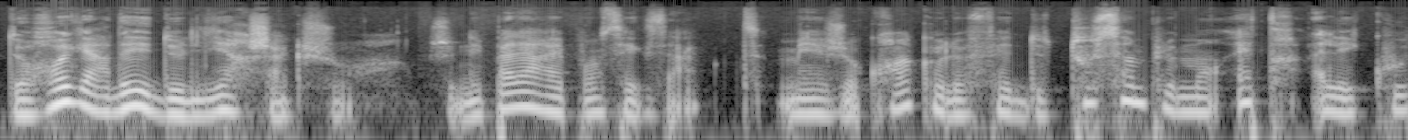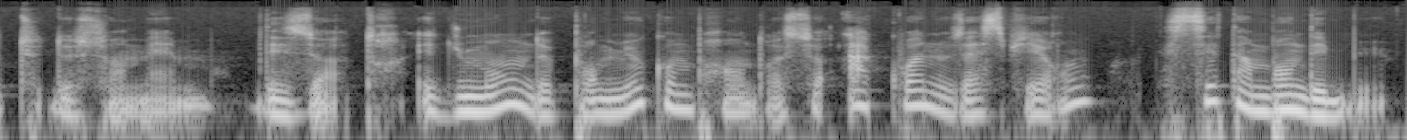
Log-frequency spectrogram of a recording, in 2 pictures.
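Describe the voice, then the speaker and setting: A woman's voice: rumbling low, expressive, unhurried, slightly rough, no room sound, clean studio sound. A woman in her thirties, a podcast host speaking in a language that is not her first, delivering a thoughtful, questioning monologue. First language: not French. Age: 30s. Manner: thoughtful, questioning, soft-spoken.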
